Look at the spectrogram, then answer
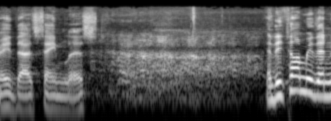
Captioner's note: laughter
